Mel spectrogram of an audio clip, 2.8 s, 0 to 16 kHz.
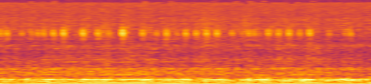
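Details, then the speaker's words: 1960s MG 1100 (ADO16) with 1098 cc A-series petrol engine at idle: low, even, remarkably quiet hum with no knocking or rattling; healthy engine. "it's a remarkably quiet example of an A series actually don't just think that sounds lovely there's no knocking no"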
